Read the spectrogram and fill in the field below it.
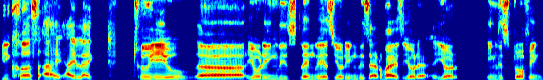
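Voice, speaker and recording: Speaking with a strong Bangladeshi accent, a man goes at a very slow pace with fairly even intonation. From Bangladesh, Gazipur. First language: Bengali. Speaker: participant, garment factory quality manager. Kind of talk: casual chat. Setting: video call. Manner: halting.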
